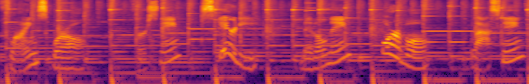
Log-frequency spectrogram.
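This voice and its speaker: Woman, children's read-aloud, slow pace, very lively pitch, emphatic phrasing, kids' music behind. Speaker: children's story reader.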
